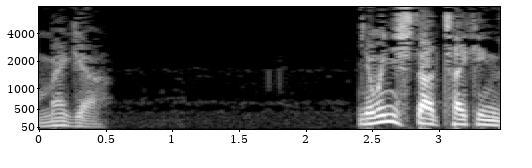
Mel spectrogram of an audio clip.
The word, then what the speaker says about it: Magyar: which I believe should more correctly be pronounced Magyar, so perhaps I should start doing that.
